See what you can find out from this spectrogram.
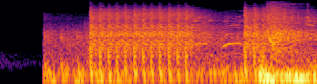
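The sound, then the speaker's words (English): Rapid automatic gunfire in a military firefight: loud, dense bursts of shots start abruptly after a short silence and rattle on continuously, growing heavier toward the end, with no talking. “I can still hear bullets firing.”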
